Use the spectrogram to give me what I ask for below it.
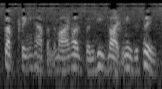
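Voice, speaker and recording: An actress playing a cold, sharp-tongued scheming wife in a 1940s radio thriller, arch and cutting. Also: female voice, fairly low pitch, steady tone, fast, highs cut off, natural voice. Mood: impatient. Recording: slightly noisy, band-limited old radio recording.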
